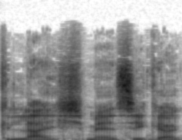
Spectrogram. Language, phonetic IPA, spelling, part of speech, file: German, [ˈɡlaɪ̯çˌmɛːsɪɡɐ], gleichmäßiger, adjective, De-gleichmäßiger.ogg
- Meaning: inflection of gleichmäßig: 1. strong/mixed nominative masculine singular 2. strong genitive/dative feminine singular 3. strong genitive plural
